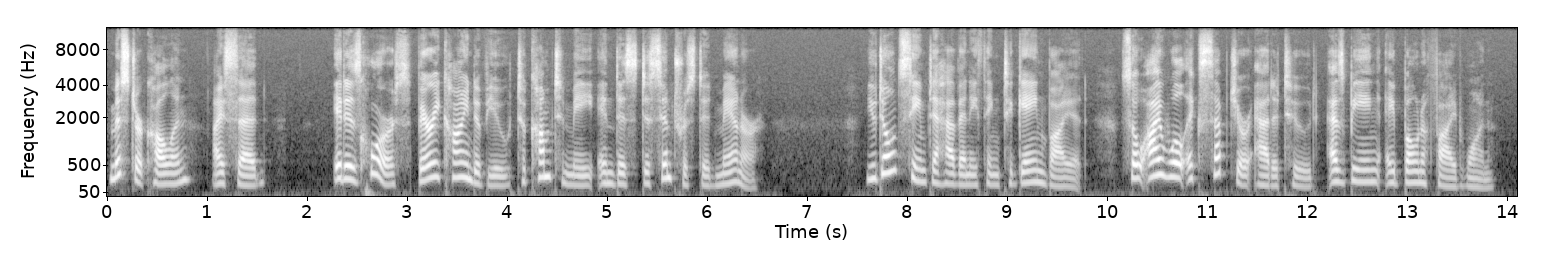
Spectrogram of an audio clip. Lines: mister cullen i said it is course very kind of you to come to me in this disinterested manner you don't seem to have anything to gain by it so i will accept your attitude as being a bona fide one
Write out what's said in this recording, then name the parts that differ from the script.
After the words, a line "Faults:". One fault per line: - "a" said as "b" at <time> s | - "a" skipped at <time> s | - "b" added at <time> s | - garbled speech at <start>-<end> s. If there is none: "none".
mister cullen i said it is course very kind of you to come to me in this disinterested manner you don't seem to have anything to gain by it so i will accept your attitude as being a bona fide one
Faults:
none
